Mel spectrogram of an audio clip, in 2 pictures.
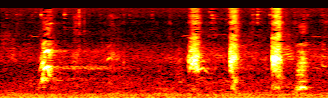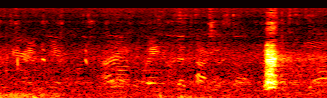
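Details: Standard Poodle during a CPE agility run, giving short sharp barks in a quick cluster of four near the middle and single barks at the start and end, over steady low background rumble and faint voices.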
